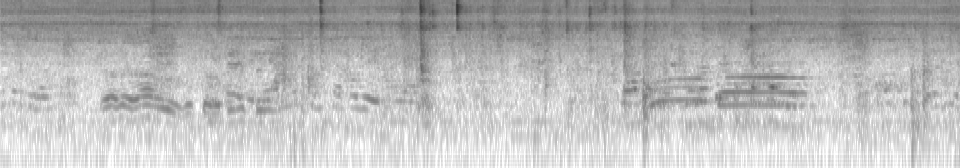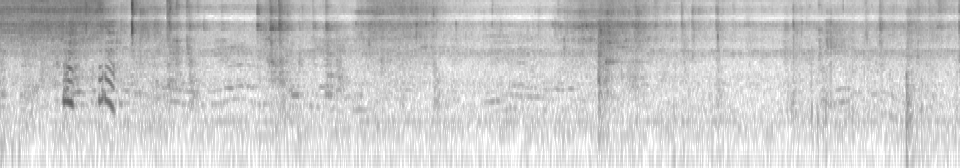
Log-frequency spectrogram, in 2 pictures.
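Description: Indistinct voices talking quietly in short stretches, with a few light clicks over a steady low hiss.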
